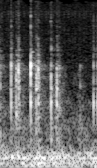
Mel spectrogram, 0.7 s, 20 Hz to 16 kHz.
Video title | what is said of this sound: What I’m Buying Right Now In Coins - Coin Collecting Finance Sept. 2021 | you could shake the the holder in and the coin will rattle inside there and if you shake it enough it'll actually rotate the coin around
